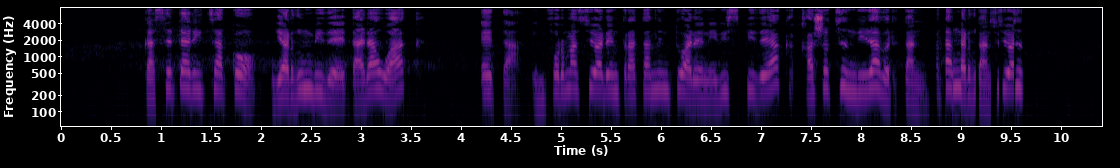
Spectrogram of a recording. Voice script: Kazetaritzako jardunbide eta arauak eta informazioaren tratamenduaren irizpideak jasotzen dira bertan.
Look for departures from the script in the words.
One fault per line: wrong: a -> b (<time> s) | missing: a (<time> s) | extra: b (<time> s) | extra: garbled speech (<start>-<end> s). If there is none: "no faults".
extra: garbled speech (8.7-9.6 s)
